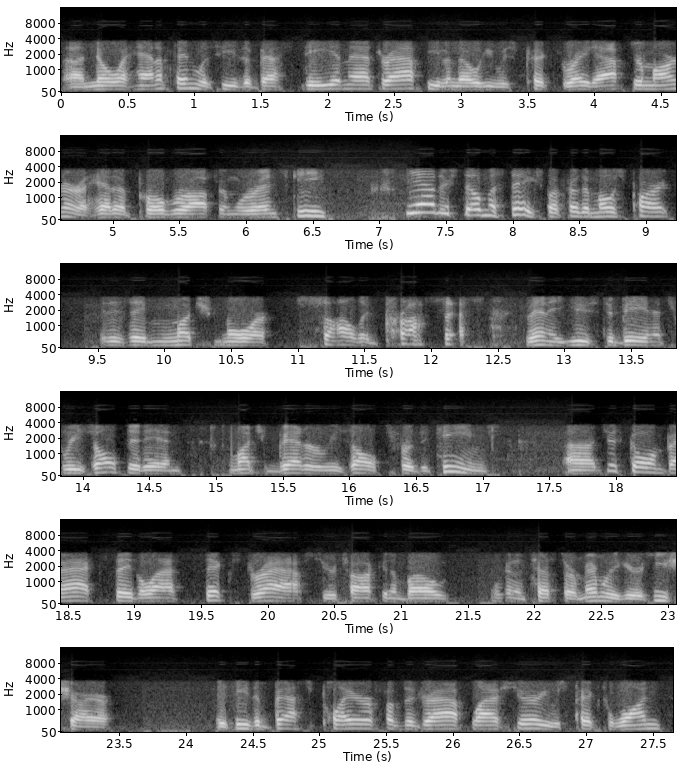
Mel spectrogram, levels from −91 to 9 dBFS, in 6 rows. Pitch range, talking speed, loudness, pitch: 150-180 Hz, 195 wpm, -15 LUFS, 160 Hz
